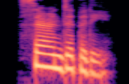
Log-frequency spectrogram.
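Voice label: "serendipity", American English, female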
